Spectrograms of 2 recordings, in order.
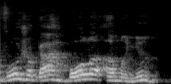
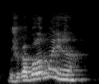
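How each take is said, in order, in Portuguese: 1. Cada palavra é separada por uma pausa. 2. As palavras são faladas juntas, sem pausas. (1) "Assim, pausadamente" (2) "existe uma junção das palavras"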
